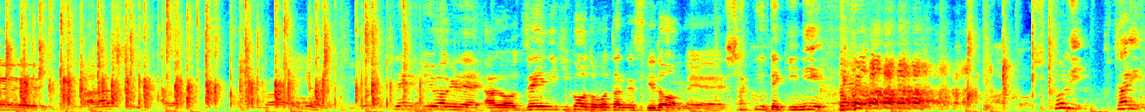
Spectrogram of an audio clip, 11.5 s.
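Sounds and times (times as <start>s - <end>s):
applause: 0.0s - 4.3s
speech: 4.0s - 9.2s, 10.7s - 11.4s
laughter: 8.2s - 10.3s.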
